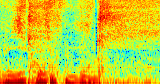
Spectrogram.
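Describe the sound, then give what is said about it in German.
A lightsaber hums with a low buzzing tone while held pressed against another blade. Two surges of harsh, crackling hiss rise over the drone. “Den Sound habe ich auch nochmal hier für euch. Den Lichtschwert-Sound gleich nochmal mit. Auch mit dem Halten, mit dem Gegeneinander drücken.”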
